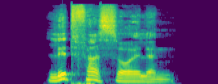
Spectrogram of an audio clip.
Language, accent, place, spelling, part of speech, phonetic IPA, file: German, Germany, Berlin, Litfaßsäulen, noun, [ˈlɪtfasˌzɔɪ̯lən], De-Litfaßsäulen.ogg
- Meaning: plural of Litfaßsäule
